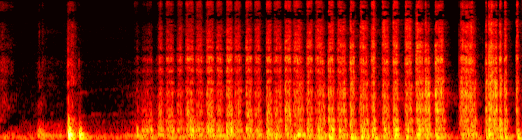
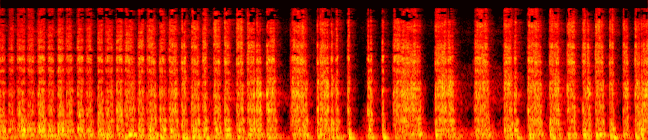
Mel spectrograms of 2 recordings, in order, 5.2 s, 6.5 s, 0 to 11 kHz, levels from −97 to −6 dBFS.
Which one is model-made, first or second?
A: first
